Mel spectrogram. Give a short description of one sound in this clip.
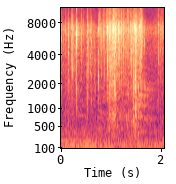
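Plastic snack wrappers rustle and crinkle as a hand handles them.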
